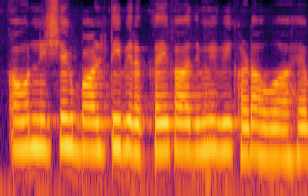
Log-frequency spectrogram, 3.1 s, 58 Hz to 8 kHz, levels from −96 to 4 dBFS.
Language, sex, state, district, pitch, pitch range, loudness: Hindi, male, Uttar Pradesh, Shamli, 185 Hz, 175-190 Hz, -14 LUFS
